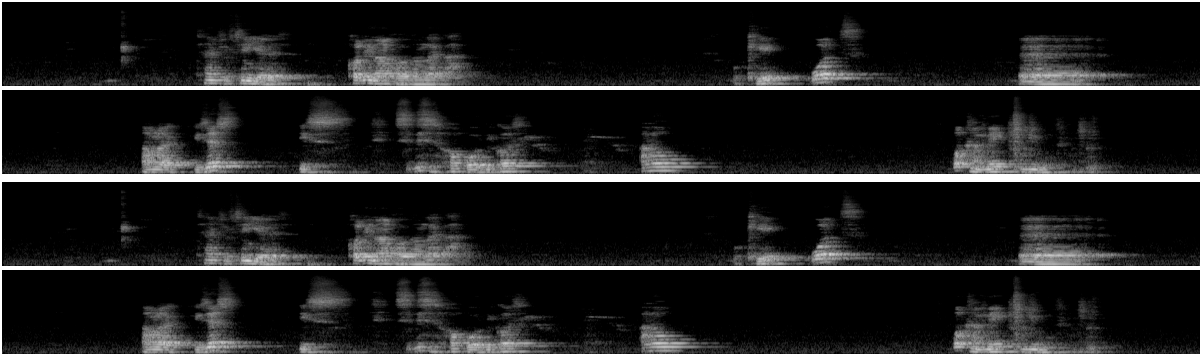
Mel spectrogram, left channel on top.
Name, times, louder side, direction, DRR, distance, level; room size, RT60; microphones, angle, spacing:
voice 1, 1.9-2.9 3.5-4.6 7.4-7.8 8.1-8.6 10.2-11.0 13.4-14.3 15.0-17.4 17.8-18.0 18.4-18.8 21.5-22.9, equal, 25° left, -4 dB, 0.4 m, -23 dB
3.3 x 2.4 x 2.3 m, 0.69 s
head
